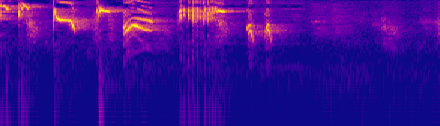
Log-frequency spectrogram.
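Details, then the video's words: Tutor song of an established orange-headed thrush: a dense run of high squeaky, slurred phrases with fast twitters, two short chips, then near silence with faint distant notes. "Anis Kembang Pastol Dengan Suara anis Kembang Mapan"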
